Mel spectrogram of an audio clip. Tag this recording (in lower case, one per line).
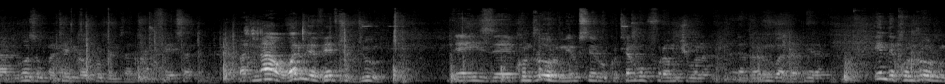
man speaking
speech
